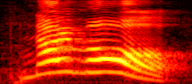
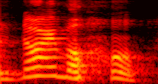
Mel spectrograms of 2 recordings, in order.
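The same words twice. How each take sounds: First: High, loud final declaration; loud shout. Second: Said in the usual way. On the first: Real, not acted. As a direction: shout it to end the matter. Loud declaration after rant.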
